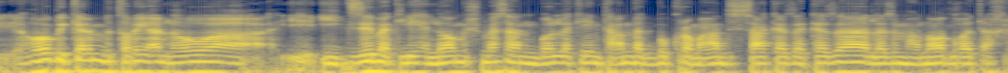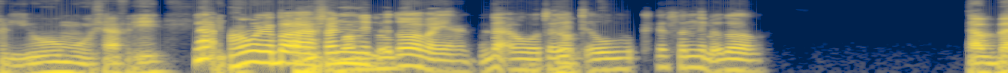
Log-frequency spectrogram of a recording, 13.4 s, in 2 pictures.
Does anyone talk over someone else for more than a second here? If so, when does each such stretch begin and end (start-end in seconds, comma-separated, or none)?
8.2-9.4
